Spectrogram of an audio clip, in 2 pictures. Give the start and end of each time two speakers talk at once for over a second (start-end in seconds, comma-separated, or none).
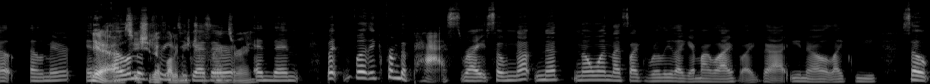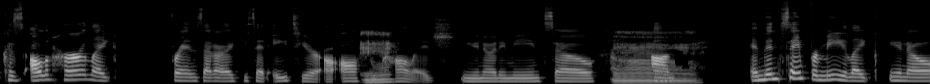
1.1-2.6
